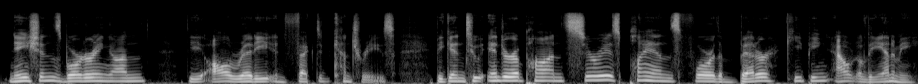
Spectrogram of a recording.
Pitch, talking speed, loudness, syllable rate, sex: 145 Hz, 135 wpm, -20 LUFS, 4.6 syllables/s, male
